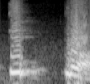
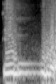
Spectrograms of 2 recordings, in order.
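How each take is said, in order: First: তীব্র split as "tib... bro", higher pitched; careful model pronunciation. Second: Said in the usual way. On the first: Shown as a demonstration. Teacher shows the pronunciation, তীব্র as "tib-bro". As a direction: double the b in তীব্র, with a tiny break. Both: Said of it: "উচ্চারণ করি তীব্র".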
